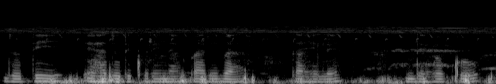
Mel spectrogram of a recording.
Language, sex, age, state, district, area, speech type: Odia, male, 18-30, Odisha, Koraput, urban, spontaneous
